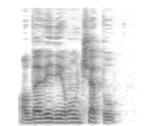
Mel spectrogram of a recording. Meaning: to go through hell, to suffer, to have a hard time, to have a rough time of it; to go through the mill (with a purpose)
- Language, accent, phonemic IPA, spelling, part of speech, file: French, France, /ɑ̃ ba.ve de ʁɔ̃ d(ə) ʃa.po/, en baver des ronds de chapeau, verb, LL-Q150 (fra)-en baver des ronds de chapeau.wav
